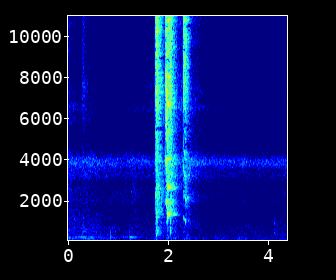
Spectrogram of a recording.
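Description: Pit bull puppy giving a quick run of three short, high squeaky yips in play, about two seconds in, the middle one loudest and falling in pitch.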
